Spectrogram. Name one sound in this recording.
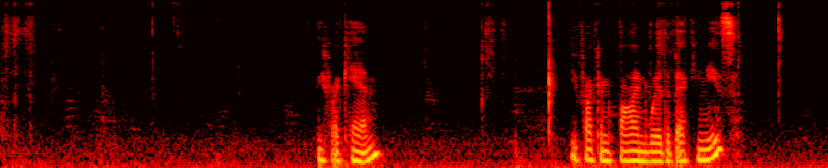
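Paper rustles softly between fingers.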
